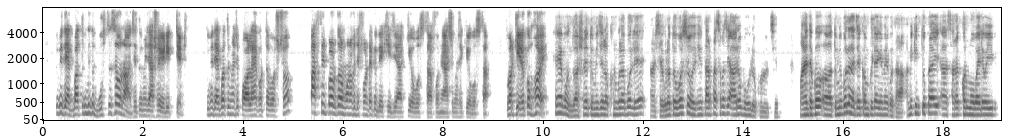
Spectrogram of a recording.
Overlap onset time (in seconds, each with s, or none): none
